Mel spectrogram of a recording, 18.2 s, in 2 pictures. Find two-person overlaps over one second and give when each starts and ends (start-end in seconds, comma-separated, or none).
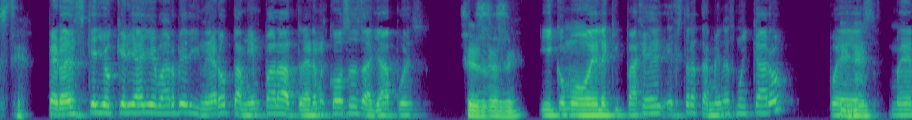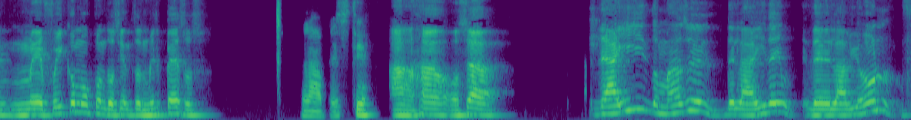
none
